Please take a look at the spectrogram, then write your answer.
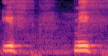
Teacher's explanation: மேற்பர்வரிசை உடைய கீழ் ஓரத்தில் நுனிநாக்கு ஓரசி உச்சரிக்கணும்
